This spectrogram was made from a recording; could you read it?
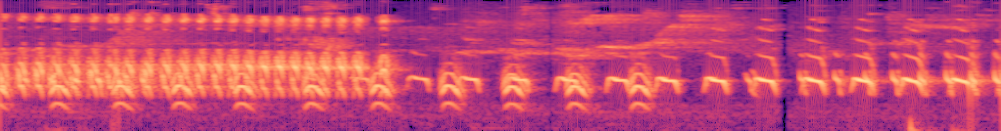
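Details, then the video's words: Fast chattering run of stacked notes from a trogon that breaks into a slower series of separate arched calls, later turning into sharper rising-and-falling notes repeated about twice a second. "THE BEST TROGON SOUNDS COMPILATION"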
